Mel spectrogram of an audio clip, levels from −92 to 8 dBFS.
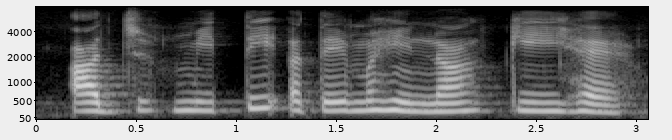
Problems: constant background noise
